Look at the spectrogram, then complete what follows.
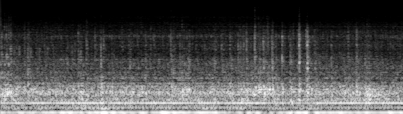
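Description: Benchtop drill press motor running at a steady hum, spinning a shotshell roll crimper.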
